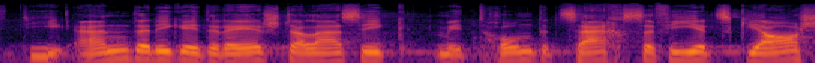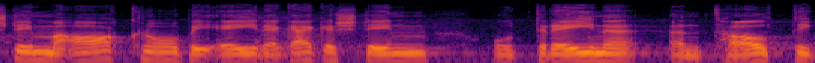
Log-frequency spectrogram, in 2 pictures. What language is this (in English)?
Swiss German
